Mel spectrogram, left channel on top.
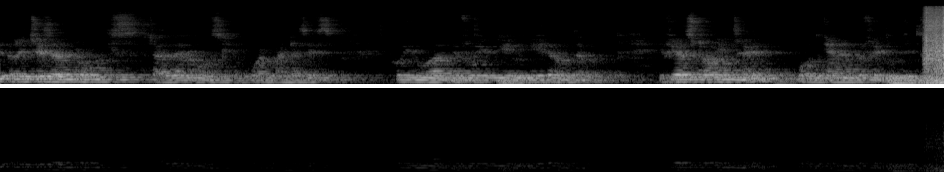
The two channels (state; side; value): quieter; right; 37.2 dB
